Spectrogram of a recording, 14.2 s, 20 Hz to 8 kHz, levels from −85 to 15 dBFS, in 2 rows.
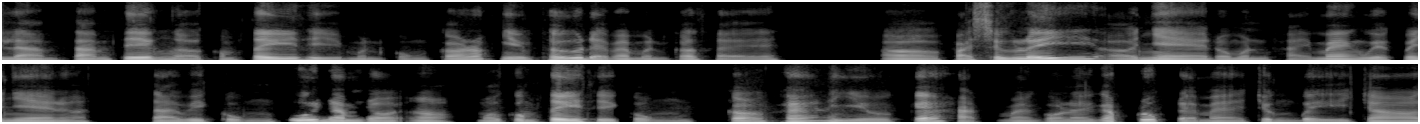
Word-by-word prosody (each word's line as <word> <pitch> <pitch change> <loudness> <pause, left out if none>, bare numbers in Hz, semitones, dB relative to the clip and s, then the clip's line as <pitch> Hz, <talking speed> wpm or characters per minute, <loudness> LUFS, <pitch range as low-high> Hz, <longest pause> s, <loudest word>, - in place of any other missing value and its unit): làm 105 -4 -3
8 120 +9 -4
tiếng 145 +2 +5
ở 100 - -7
công 125 +2 -14
ty 140 0 +6
thì 115 -7 -4
mình 105 -1 -13
cũng 95 +3 -17
có 145 +4 -4
rất 190 -2 -4
nhiều 120 -6 -2
thứ 150 +6 +5
để - - -1
mà 120 0 -4
mình 110 -3 -11
có 135 +4 -4
thể, 105 +9 -11 0.5
ờ, 110 -1 -4
phải 100 - -2
xử 120 +2 +1
lý 170 - +7
ở 105 - -8
nhà 115 -4 0
rồi 110 -1 -6
mình 105 -1 -7
phải 105 +2 -13
mang 140 +1 -2
việc 110 -2 -3
về 115 - -1
nhà 115 -1 -1
nữa, 110 +5 -8 0.3
tại 105 -2 -4
vì 110 0 -2
cũng 110 +5 -10
cuối 165 +5 +8
năm 155 -6 +2
rồi, 115 -5 -3
ờ, 115 -4 -5
mọi 115 -1 -7
công 145 +4 -4
ty 145 -1 +9
thì 120 -6 -3
cũng 110 +8 -10 0.2
có 150 +6 +1
khá 185 +4 +2
là 220 - -5
nhiều 115 -6 -4
kế 145 +7 +4
hoạch - - -5
mà, 110 -4 -10
gọi 100 -1 -9
là, 105 0 -7
gấp 155 +8 -1
rút 200 +2 +4
để 95 - -5
mà 110 -1 -7
chuẩn 110 +3 -7
bị 105 -2 -5
cho 125 -1 -2
115 Hz, 255 wpm, -22 LUFS, 110-140 Hz, 0.5 s, ty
